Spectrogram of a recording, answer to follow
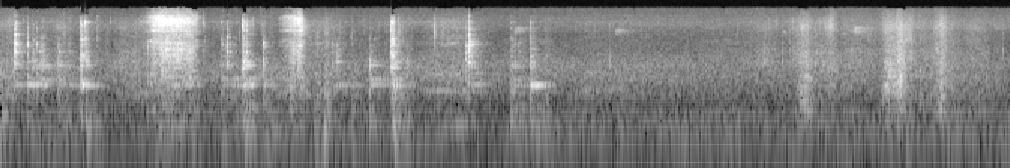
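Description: Metal clicks and clanks with a few short squeaks as an old upright steam engine is turned over by hand toward bottom dead center to check its valve timing. The clicks come thickly in the first half, pause, and return briefly near the end.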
